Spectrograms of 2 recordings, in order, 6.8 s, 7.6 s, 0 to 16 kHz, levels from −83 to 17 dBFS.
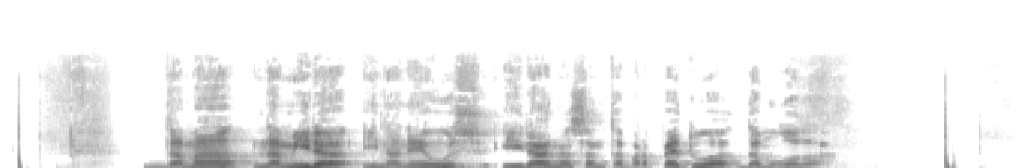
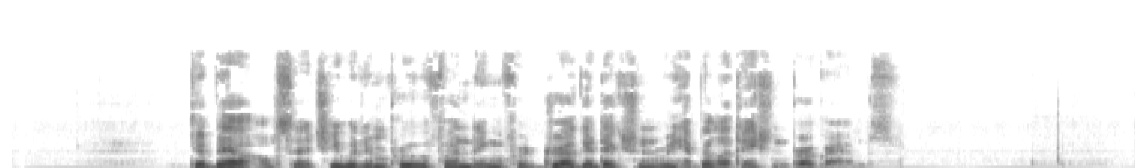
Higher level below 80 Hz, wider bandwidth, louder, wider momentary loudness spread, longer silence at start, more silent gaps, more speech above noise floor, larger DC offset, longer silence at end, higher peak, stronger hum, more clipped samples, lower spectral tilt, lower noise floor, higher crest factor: second, -76 dBFS vs -60 dBFS; about the same, 11 kHz vs 11.5 kHz; second, -29 LUFS vs -22 LUFS; first, 24 LU vs 12 LU; second, 0.45 s vs 1.25 s; neither; first, 55 dB vs 48 dB; neither; second, 0.45 s vs 1.65 s; second, -8 dBFS vs -4 dBFS; neither; neither; second, -4 dB/octave vs -6 dB/octave; first, -85 dBFS vs -69 dBFS; about the same, 24 dB vs 20 dB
